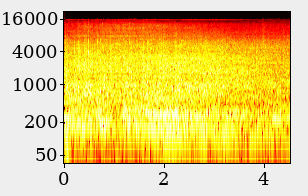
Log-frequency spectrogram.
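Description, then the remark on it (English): A 1:64-scale model train runs through a model of the central station of Omaha, Nebraska, in the historic city center of Nuremberg, Germany: a steady, fairly loud whirring rumble with light rhythmic clicks running throughout and no voices. “This is a train driving through the central station of Omaha, Nebraska.”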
